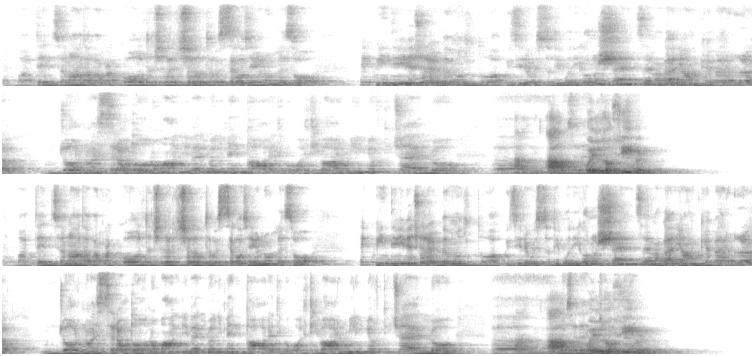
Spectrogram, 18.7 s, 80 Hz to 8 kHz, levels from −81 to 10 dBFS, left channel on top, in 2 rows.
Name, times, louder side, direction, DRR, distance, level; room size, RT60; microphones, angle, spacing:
voice 1, 0.1-3.9 4.5-9.5 9.9-15.0 15.5-17.4, right 3 dB, 70° right, 3 dB, 0.6 m, -32 dB
voice 2, 15.8-17.4, left 2 dB, 45° left, 1 dB, 0.6 m, -26 dB
4.3 x 2.1 x 3.2 m, 1.0 s
head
